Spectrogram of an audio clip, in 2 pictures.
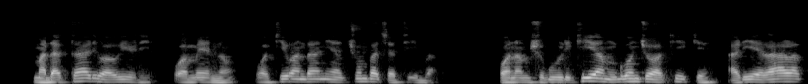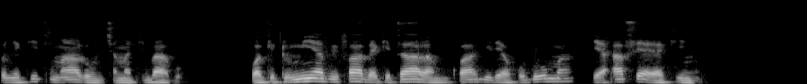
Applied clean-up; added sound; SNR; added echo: neural mask model DeepFilterNet 3.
